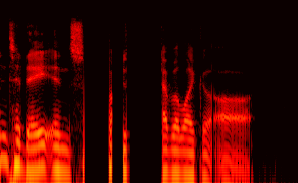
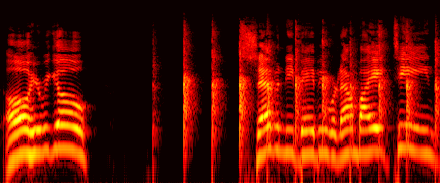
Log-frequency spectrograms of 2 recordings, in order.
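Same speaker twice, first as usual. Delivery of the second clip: louder and higher, hyped up over the score; excited game calling; 8 semitones higher, 8 dB louder than usual. Real, not acted. Fan yelling at the basketball game on TV, excited. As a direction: call it like a fan pumped at the screen.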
